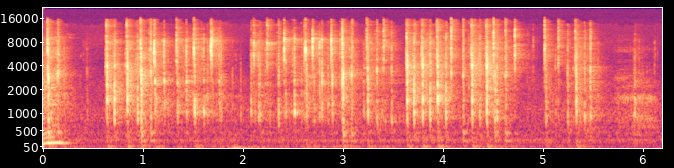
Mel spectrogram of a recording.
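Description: Fast typing on a computer keyboard: quick runs of key clicks broken by brief pauses.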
